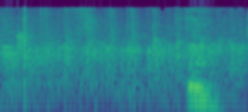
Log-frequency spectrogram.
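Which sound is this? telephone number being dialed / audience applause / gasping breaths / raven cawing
audience applause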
